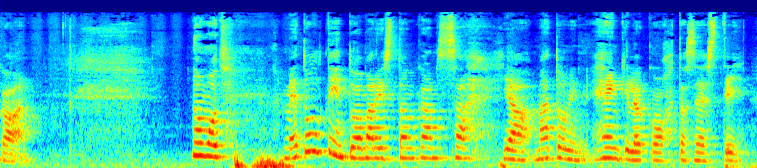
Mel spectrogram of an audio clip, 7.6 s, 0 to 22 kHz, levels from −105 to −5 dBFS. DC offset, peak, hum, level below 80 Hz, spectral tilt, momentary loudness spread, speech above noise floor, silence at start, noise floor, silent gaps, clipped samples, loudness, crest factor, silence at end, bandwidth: under 0.1%; -6 dBFS; none; -32 dBFS; -5.5 dB/octave; 18 LU; 26 dB; 0 s; -49 dBFS; none; under 0.1%; -24 LUFS; 18 dB; 0 s; 16 kHz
